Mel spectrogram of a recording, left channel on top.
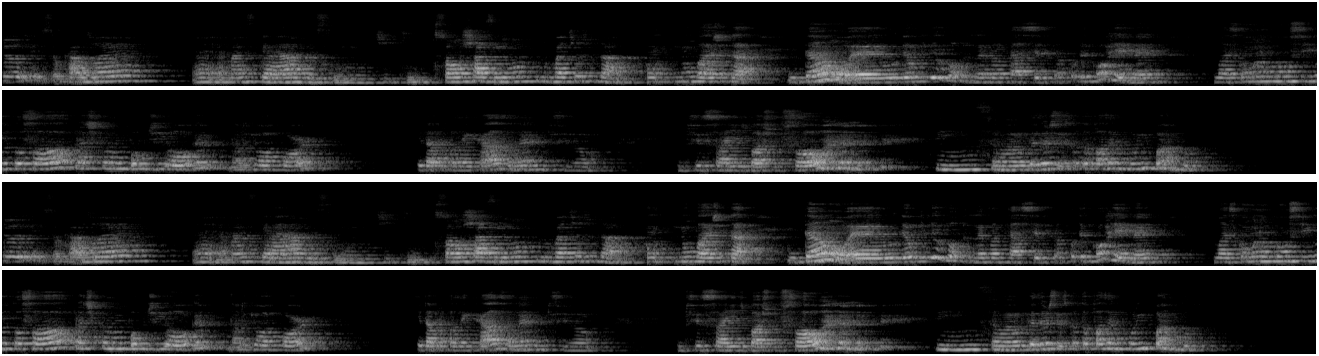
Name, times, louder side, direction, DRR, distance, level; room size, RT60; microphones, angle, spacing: voice 1, 0.0-1.4 1.9-6.2 22.5-23.5, equal, 35° left, -3 dB, 0.7 m, -32 dB
voice 2, 6.4-7.5 7.9-11.5 12.1-16.3 17.3-19.0 19.9-22.1 23.0-25.1, right 1 dB, 45° right, 0 dB, 0.5 m, -30 dB
3.9 x 2.2 x 2.6 m, 0.96 s
head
